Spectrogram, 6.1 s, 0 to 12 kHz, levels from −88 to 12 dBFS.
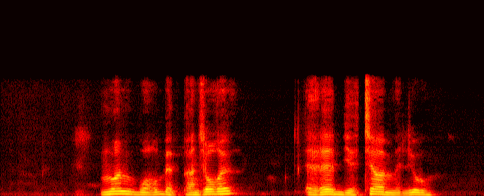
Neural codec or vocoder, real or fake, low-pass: codec, 16 kHz, 0.8 kbps, ZipCodec; fake; 7.2 kHz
